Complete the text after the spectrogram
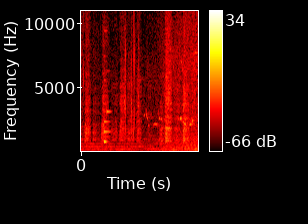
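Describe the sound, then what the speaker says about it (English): A dog in a video game pants in quick, soft breaths, close and fairly quiet over faint background game sounds, with no clear barks. "Why are you barking?"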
